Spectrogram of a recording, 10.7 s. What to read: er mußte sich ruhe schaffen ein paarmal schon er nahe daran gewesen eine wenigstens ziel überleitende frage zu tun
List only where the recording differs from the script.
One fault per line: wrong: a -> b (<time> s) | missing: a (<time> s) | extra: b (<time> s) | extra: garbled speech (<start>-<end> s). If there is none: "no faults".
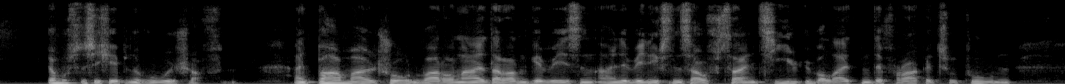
extra: eben (1.1 s)
extra: war (4.2 s)
extra: auf sein (6.9 s)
